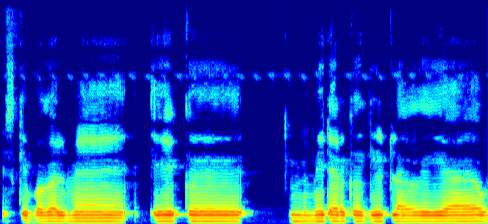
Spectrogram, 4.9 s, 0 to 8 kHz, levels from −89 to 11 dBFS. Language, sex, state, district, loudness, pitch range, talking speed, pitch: Hindi, male, Jharkhand, Ranchi, -13 LUFS, 110-115 Hz, 120 wpm, 115 Hz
